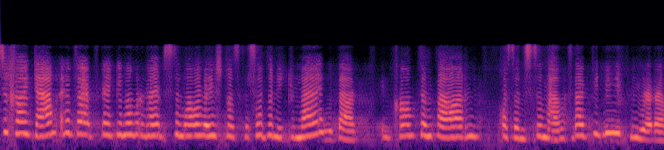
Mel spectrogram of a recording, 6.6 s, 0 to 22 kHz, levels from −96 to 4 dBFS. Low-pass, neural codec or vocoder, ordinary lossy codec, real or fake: 7.2 kHz; codec, 16 kHz, 0.5 kbps, FreqCodec, smaller model; none; fake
